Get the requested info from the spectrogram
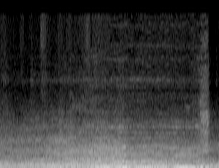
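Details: Simmental bulls offered for sale at a livestock market in Qo'rg'ontepa district, Andijan region, Uzbekistan; one drawn-out, steady low moo lasting about a second, with men talking and market bustle throughout.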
